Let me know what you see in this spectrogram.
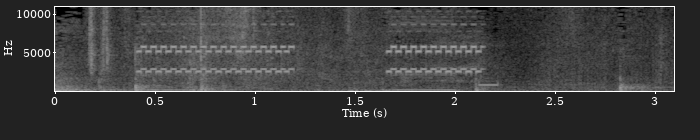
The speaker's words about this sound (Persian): اگه منو ببخشین باید به گوشیم جواب بدم.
